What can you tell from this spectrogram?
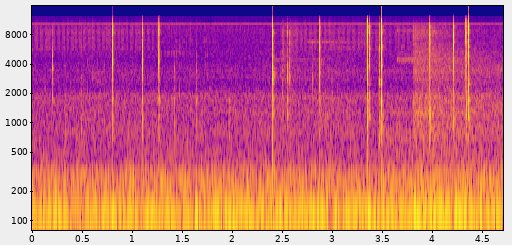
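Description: Basketball play on a hardwood court: a string of sharp, short knocks, thickening in the second half, over a steady low hum in the hall.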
